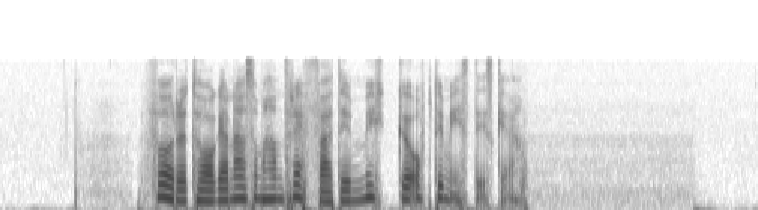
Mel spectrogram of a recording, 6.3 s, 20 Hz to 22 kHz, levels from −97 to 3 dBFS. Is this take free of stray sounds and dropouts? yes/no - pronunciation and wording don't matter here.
yes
